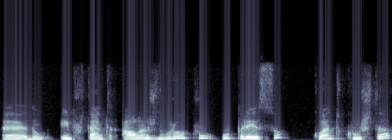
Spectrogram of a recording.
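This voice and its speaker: A woman teaching Portuguese words in a relaxed French lesson, explaining patiently with many fillers and mixing in Portuguese terms. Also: fairly high pitch, normal speed, highs cut off. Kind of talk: language lesson chat.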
